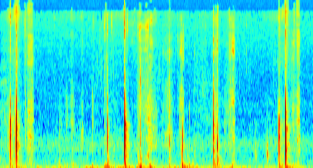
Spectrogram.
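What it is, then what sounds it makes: Silicone pop-it fidget toy. Fingertips press the hollow bubbles of an octagonal blue silicone pop-it fidget toy lying flat on a glittery surface. Ten quiet, dull pops come at an irregular pace, some in quick pairs, each short and dry with no ring. Faint soft rustling fills the gaps between them.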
